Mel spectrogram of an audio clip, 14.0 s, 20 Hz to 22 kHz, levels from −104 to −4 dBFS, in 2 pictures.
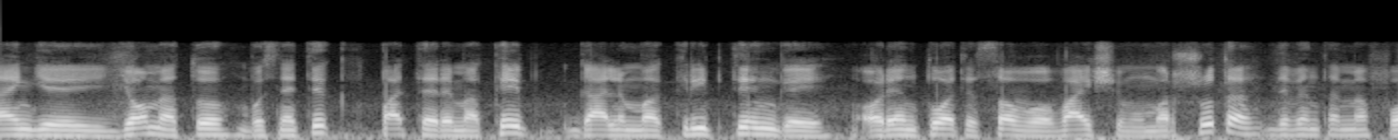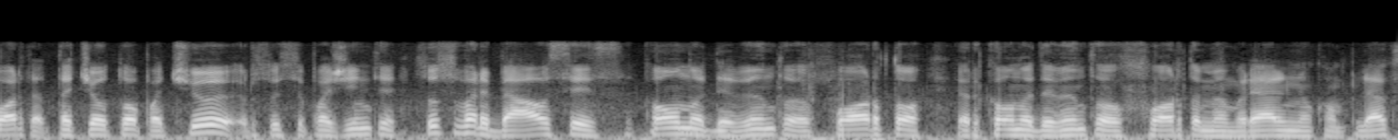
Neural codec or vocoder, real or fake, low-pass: none; real; 7.2 kHz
